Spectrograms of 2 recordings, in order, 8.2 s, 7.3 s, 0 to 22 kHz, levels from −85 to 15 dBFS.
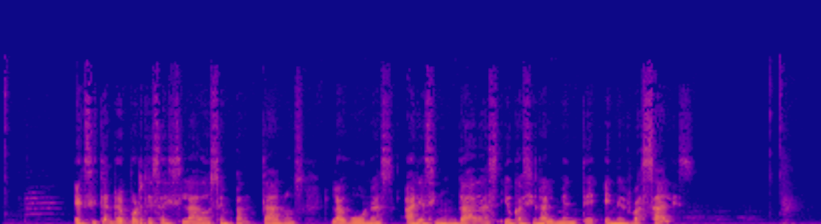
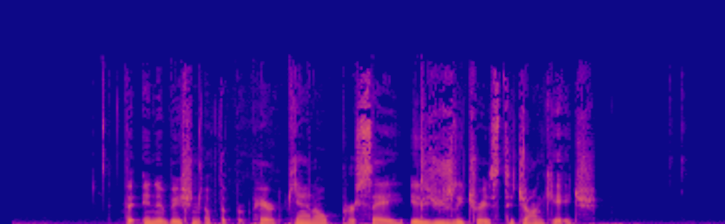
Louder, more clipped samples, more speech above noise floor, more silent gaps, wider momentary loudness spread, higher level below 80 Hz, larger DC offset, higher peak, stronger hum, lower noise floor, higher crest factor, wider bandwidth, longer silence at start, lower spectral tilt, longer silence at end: about the same, -27 LUFS vs -28 LUFS; neither; about the same, 36 dB vs 35 dB; neither; second, 6 LU vs 10 LU; second, -60 dBFS vs -48 dBFS; neither; first, -6 dBFS vs -10 dBFS; first, 50 Hz at -55 dBFS vs none; about the same, -62 dBFS vs -63 dBFS; about the same, 20 dB vs 20 dB; about the same, 15.5 kHz vs 16.5 kHz; second, 0.75 s vs 1.25 s; first, -6.5 dB/octave vs -5 dB/octave; second, 0.35 s vs 0.9 s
